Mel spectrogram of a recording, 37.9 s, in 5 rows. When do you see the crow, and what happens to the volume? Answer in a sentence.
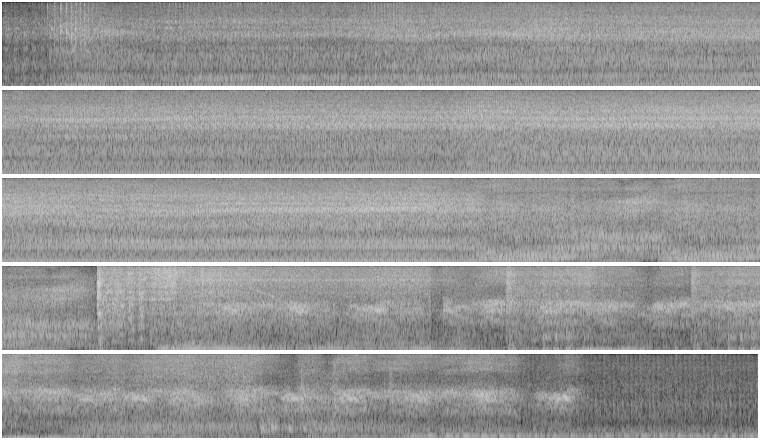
The crow can be heard from 24.7 to 36.2 s, at a steady volume.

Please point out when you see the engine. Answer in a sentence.
You can hear the engine from 0.0 to 37.8 s.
